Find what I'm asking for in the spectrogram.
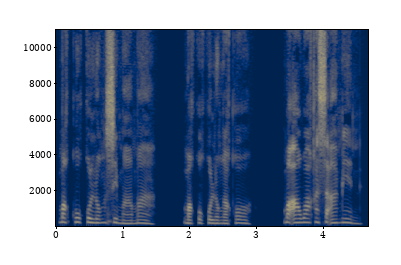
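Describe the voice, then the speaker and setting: A woman's voice: medium pitch, normal speed, dry recording, studio quality, close to an everyday voice. A woman voicing a cowardly husband who pleads and makes excuses in a cracked voice, in an audiobook drama. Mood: desperate. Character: cowardly, pleading husband, blaming his mother.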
